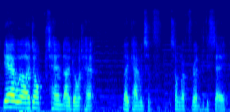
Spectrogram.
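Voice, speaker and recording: A man's voice: a little high, moderate pace, lightly acted. Casting: male performer as sheepish, shifty small-time thief, defensive confiding talk, music underneath. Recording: music behind the voice.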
